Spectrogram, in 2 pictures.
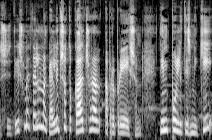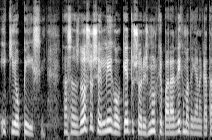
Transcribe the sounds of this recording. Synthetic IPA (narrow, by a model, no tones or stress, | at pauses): osizit̪isume̞θe̞lo̞nɐkɐlipso̞t̪o̞kɐlt͡ʃuɾɐlɐpɾo̞pɾiesio̞nt̪inpo̞lit̪izmiciʔicio̞piːsiθɐsɐzðo̞so̞se̞liɣo̞ce̞t̪uso̞ɾizmusce̞pɐɾɐðiɣmɐt̪ɐʝɐnɐkɐt̪ɐ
